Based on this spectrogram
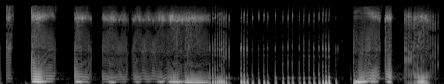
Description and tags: Farts Fake 001.
fake, fart, rectum, bowel, funn, rectal, funny, farts, smell, brew, amek, macabre, breaking, trump, gass, weird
